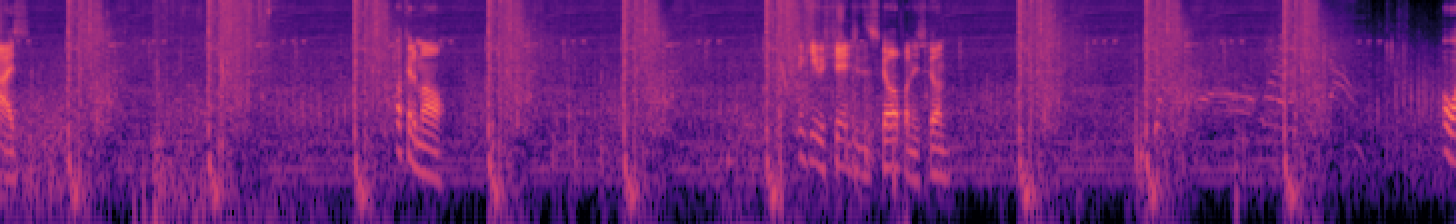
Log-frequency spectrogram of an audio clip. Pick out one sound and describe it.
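Rifle shots crack sharply at intervals.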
